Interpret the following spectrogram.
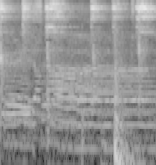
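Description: Devotional kirtan: voices singing a chanted melody over hand cymbals struck in a steady beat, with one deep drum stroke near the end.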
